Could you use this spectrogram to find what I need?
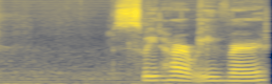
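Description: A playing card slides across a cloth surface.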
